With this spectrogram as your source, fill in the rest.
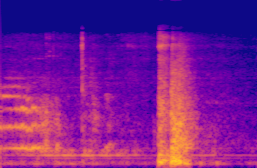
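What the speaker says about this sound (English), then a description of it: "Cat again." A cat meows nearby: a drawn-out, wavering call, then a short chirp, then a louder, rougher yowl, with nobody talking.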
